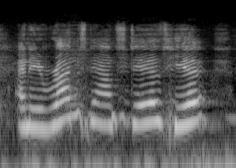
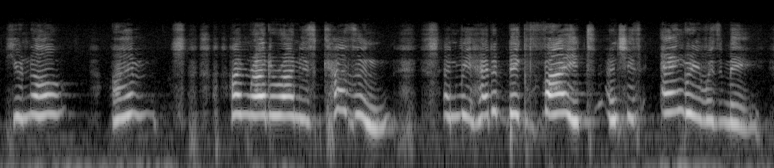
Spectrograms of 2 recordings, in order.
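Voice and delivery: high, halting acted distress; mock-tearful complaint in a high voice; tearful, hardly able to speak; 8 semitones higher than usual. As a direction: break it up as if choked by tears. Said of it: "she can hardly speak".

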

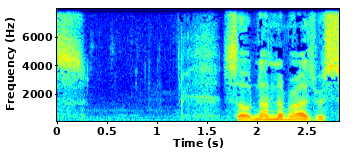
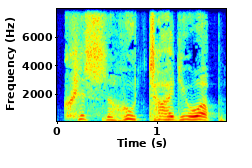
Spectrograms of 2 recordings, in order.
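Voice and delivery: much higher and louder, demanding to know; loud high question; 11 semitones higher, 9 dB louder than usual. Acted. Same question asked again, louder.

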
